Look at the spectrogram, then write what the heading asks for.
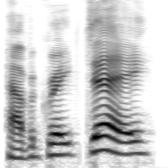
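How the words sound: It sounds curt and mildly threatening.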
